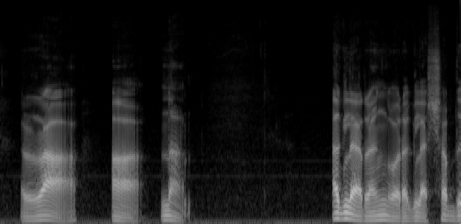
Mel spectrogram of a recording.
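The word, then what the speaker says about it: רענן: बार final नून है तो इसका उच्चारण हो जाएगा रा आ नान रा आ नान तो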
